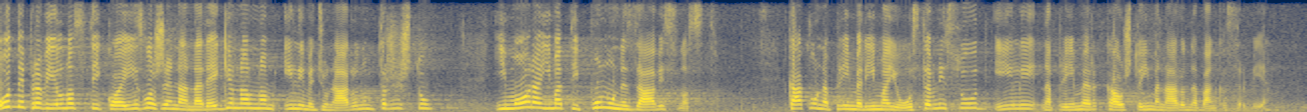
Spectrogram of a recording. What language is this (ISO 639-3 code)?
srp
